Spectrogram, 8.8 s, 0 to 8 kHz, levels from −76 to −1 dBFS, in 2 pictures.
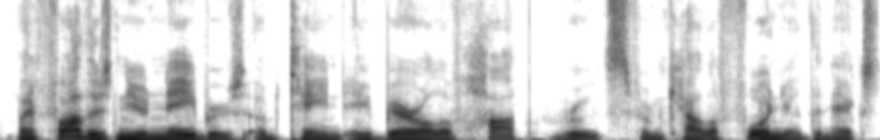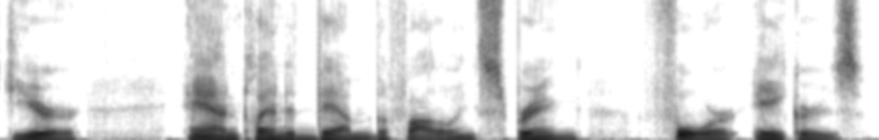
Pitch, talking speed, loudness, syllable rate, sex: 145 Hz, 150 wpm, -17 LUFS, 4.6 syllables/s, female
